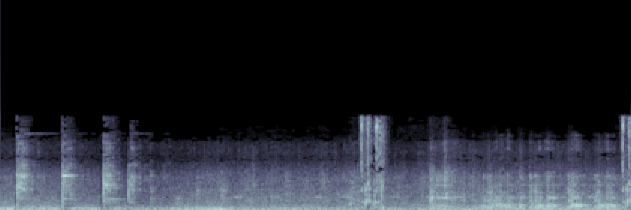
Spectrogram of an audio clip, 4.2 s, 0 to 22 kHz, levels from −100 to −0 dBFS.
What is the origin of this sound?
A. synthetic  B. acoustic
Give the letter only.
B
